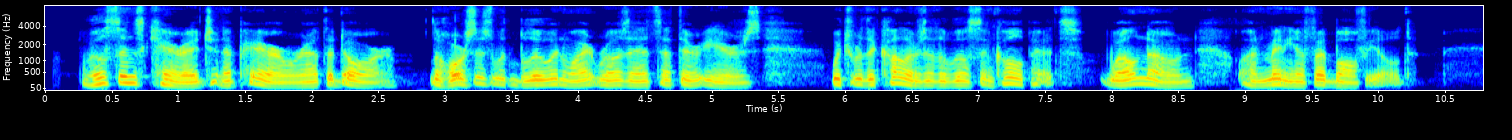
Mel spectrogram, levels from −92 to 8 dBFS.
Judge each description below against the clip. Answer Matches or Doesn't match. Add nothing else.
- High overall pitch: Doesn't match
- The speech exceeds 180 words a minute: Matches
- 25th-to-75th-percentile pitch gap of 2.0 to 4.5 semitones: Doesn't match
